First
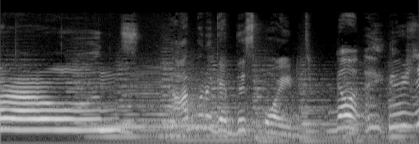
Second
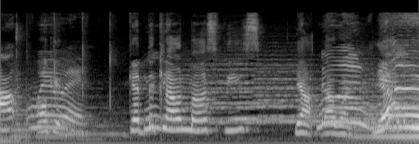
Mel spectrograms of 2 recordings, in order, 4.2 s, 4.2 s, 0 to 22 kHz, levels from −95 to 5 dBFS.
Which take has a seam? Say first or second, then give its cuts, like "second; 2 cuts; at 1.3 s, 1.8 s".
first; 1 cut; at 1.7 s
